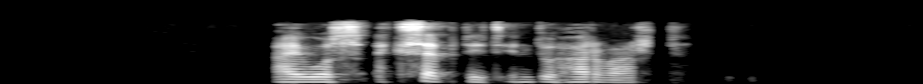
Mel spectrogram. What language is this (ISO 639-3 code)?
eng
